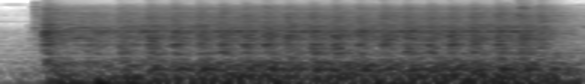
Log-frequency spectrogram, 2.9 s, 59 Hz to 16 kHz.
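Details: 1967 Chevrolet C10 after a transmission swap: starter turns the engine over at a steady, even chug for three seconds but it never catches; crank, no start, owner suspects no voltage to injectors.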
